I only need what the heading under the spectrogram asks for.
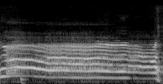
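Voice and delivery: distant, high creature screams of pain.

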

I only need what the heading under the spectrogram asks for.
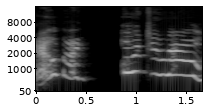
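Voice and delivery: very high, lovestruck anime fangirl swoon. Describing girls cheering a fighter in an anime, swooning anime girl voice. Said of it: "such typical like anime girl swooning voices".

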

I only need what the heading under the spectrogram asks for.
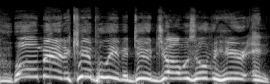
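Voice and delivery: very high, loud, casual shouted yelling. Retelling a man in a cafe talking on his phone: imitating someone yelling on phone. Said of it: "And he is like yelling".

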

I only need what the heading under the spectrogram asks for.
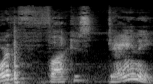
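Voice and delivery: slow, deliberate, dragged-out, demanding voice. Retelling what Rebecca said coming down the stairs: impression of Rebecca. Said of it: "That's a good impression of her".

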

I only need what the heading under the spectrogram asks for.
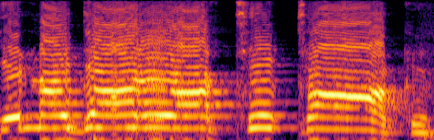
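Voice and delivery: mock yelling. Describing how they read a man's all-caps messages, the speaker does mock yelling in his voice. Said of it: "like he's yelling it".

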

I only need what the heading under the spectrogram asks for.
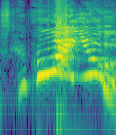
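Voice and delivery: astonished cry, very high, very loud, shrill. Reading a play, a character replying to a man who says he was her baby, amazed.

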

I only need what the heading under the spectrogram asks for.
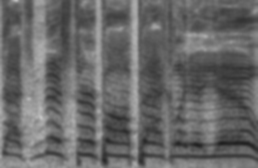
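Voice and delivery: very high, shrill, in-your-face, drawn-out scream. Retelling how Bob Backlund got in his face at a signing, imitating him screaming. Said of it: "Screamed at me".

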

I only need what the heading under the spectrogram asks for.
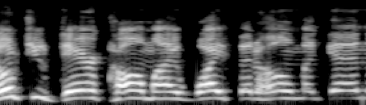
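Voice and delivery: mock hollering, voice way up high. Retelling how a man on crutches came up hollering at him: retelling someone hollering. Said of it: "he starts hollering at me".

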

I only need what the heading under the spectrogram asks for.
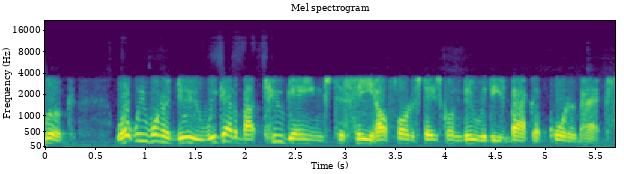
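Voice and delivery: ordinary delivery

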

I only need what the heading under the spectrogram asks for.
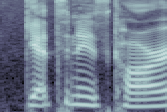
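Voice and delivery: ordinary talk, nothing marked

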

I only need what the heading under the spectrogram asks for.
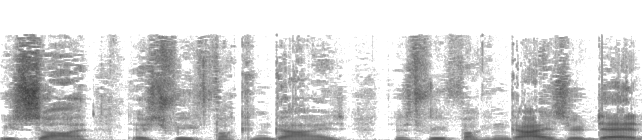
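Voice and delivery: play-acted, high, frantic, panicked shrieking. Retelling a documentary story, the speaker acts out the frightened men: retelling panicked screaming. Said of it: "They're screaming".

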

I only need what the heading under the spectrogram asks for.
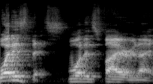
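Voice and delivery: put-on fed-up, irritated, exasperated tone. Retelling a TV scene where a character gets annoyed: imitating annoyed questioning. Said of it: "Schmidt's getting really annoyed".

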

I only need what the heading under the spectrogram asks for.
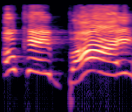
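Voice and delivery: brusque, curt, aggressive, very high and very loud. Retelling a date's reply when leaving: imitating an aggressive goodbye. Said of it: "It wasn't quite that aggressive".

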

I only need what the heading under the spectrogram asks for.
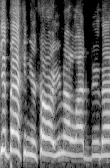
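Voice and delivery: very high-pitched, bossy, loud yell. Retelling being approached at a gas station: imitating someone yelling. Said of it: "He, like, yells at me".

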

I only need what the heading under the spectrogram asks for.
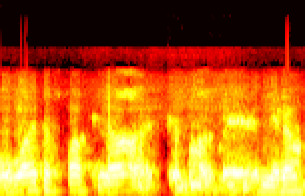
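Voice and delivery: mock annoyed outburst. The speaker retells his reaction to a man on the phone, retelling an annoyed outburst. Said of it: "I got a little pissed off and like".

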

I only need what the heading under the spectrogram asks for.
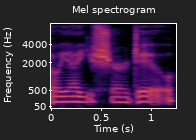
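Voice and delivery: soft throwaway mutter under the breath. Retelling what one guy muttered after a woman said she was busy, retelling a mutter. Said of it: "Brett mutters like".

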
